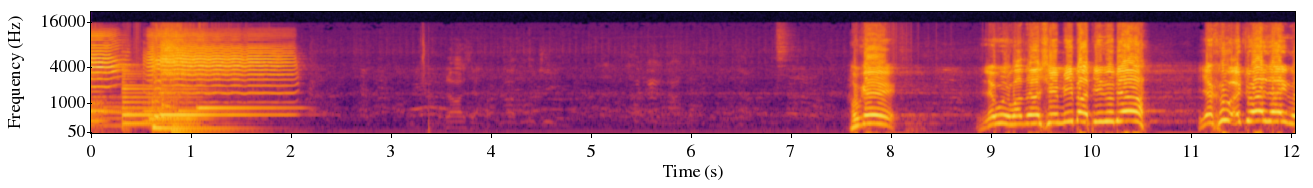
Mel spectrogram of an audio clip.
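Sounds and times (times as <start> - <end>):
drum strokes: 0.0 - 1.9
buzzing reed wind instrument: 0.0 - 2.2.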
